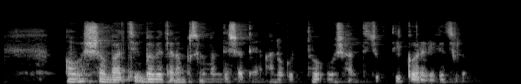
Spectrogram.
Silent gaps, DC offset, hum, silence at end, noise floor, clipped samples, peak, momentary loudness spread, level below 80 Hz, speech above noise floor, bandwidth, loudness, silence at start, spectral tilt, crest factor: none; under 0.1%; none; 0.55 s; -44 dBFS; under 0.1%; -4 dBFS; 17 LU; -62 dBFS; 21 dB; 8.2 kHz; -22 LUFS; 0.1 s; -3 dB/octave; 20 dB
